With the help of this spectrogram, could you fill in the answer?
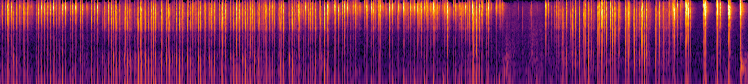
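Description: Long acrylic nails tap fast on a bare black glass-screen smartphone lying screen up on a white pillow, gripping the edges of the small, thin, solid device. The result is a dense stream of crisp, bright, clicking taps with almost no low end, which pauses briefly around the ten-second mark. Slower, separate, sharper clicks follow at the end.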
